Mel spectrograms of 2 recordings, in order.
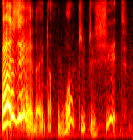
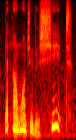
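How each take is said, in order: First: Loud, high, slow, laughing through the words; laughing repeat. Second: Said in the usual way. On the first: Real, not acted. Repeating her joke to viewers, laughing loudly. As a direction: crack yourself up repeating it.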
